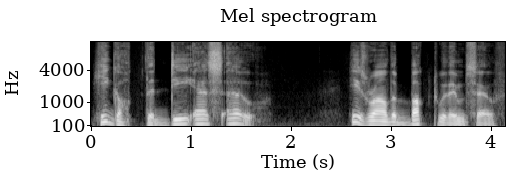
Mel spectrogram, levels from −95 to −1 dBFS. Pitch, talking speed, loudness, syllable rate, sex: 115 Hz, 160 wpm, -19 LUFS, 4.5 syllables/s, male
